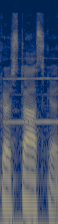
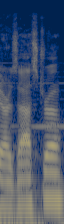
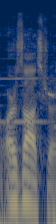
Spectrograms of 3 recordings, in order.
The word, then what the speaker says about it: Arzastra: Yeah, her name is actually Arzastra. I just like to mispronounce it because there's a million names just like that. So Arzastra, that's actually the name.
